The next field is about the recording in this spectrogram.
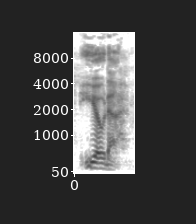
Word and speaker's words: Joda: son of Joda, or I think with a good Hebrew pronunciation, Yoda.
